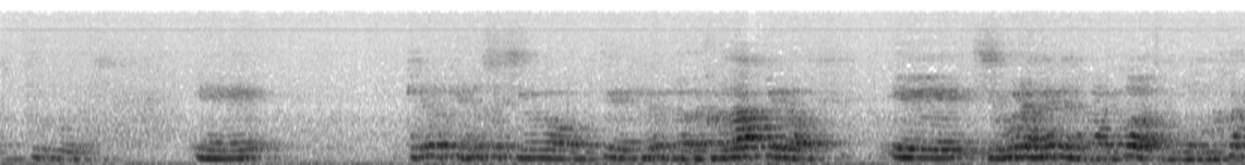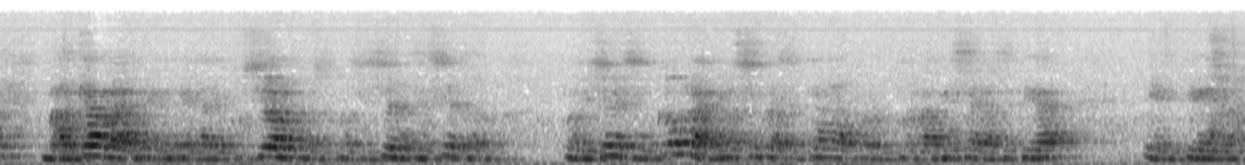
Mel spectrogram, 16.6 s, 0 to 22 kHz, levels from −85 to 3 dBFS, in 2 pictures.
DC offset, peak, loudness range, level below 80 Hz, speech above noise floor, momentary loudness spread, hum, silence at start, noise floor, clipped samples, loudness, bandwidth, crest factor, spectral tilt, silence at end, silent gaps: under 0.1%; 0 dBFS; 7 LU; -38 dBFS; 21 dB; 13 LU; none; 0 s; -39 dBFS; under 0.1%; -18 LUFS; 16 kHz; 18 dB; -8 dB/octave; 0 s; none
